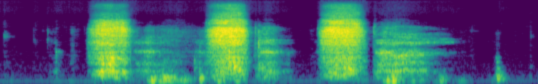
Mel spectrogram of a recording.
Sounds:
Sniff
